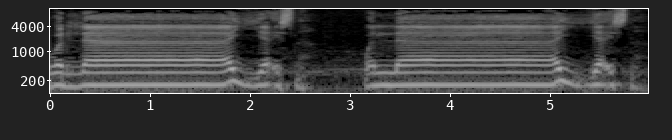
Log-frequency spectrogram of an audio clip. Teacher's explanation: الحقيقة المذهب الذي عليه القراء والعلماء هنا أنه يظهرها، يظهر الياء فينطق بياءين، وبعضهم قال ينطقها بياء وسكت لطيف حتى تظهر الياءان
